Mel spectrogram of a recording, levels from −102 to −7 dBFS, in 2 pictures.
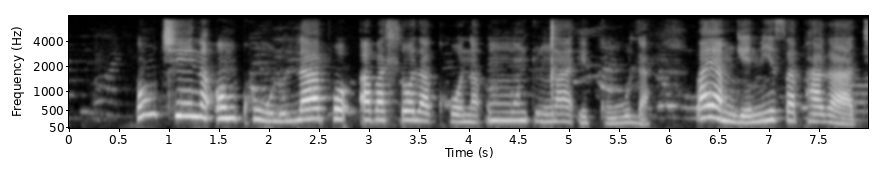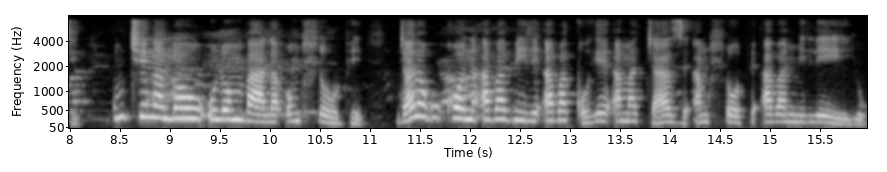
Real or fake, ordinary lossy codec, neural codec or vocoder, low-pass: real; MP3, 64 kbps; none; 7.2 kHz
